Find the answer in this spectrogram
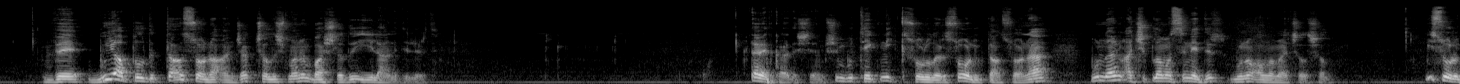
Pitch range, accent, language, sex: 100-130 Hz, native, Turkish, male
